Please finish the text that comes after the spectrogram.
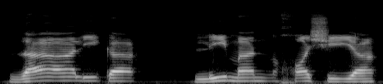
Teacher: نون ساکن کے بعد خا آ گیا، نون کی آواز ظاہر پڑھیں گے بغیر غننے کے، خا کو موٹا پڑھیں گے · ذال کو نرم پڑھیں گے، لمبا بھی کریں گے، کاف کو باریک پڑھیں گے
